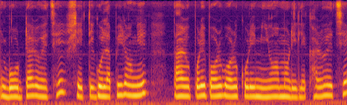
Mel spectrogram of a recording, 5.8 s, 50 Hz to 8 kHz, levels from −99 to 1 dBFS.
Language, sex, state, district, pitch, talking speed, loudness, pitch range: Bengali, female, West Bengal, Kolkata, 230 Hz, 155 wpm, -14 LUFS, 220-245 Hz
